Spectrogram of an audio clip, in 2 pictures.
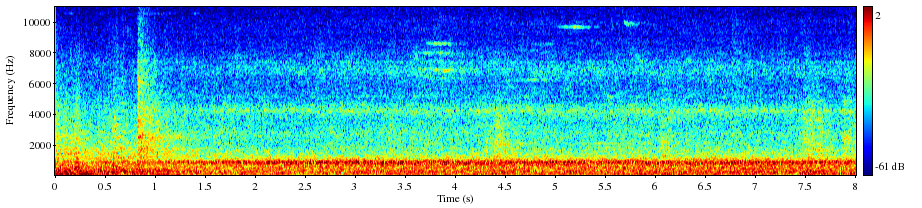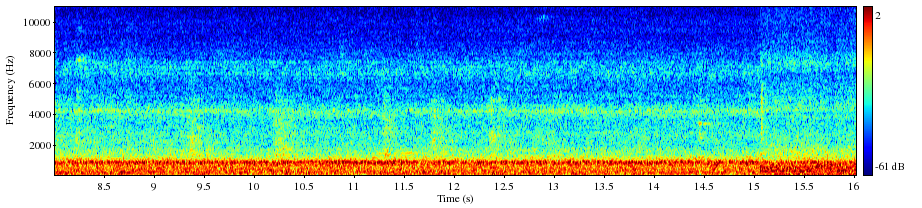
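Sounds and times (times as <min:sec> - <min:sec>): foundry machinery running: 0:01.5 - 0:16.0.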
